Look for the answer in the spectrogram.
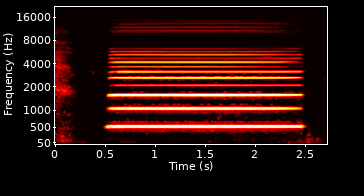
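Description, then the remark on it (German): A single harmonica note, played by a football referee in place of a whistle, held steadily for about two seconds, loud, with a bright reedy tone that starts and stops cleanly and plays alone without any voices. “Es, es gibt wunderschönes Videomaterial davon und dann ist immer Freistoß und der Schiedsrichter harmoniert an.”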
